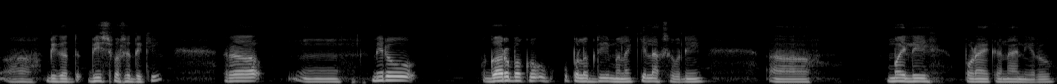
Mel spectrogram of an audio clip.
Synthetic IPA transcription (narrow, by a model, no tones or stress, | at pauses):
biɡʌt̪bisbʌrsʌd̪ekʰi | rʌ | meɾo | ɡʌrbʱʌkoupʌlʌb̚d̪ʱimʌlajkelaɡt͡sʰʌbʱʌne | mʌjle | pʌɽaekananiɦʌɾu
